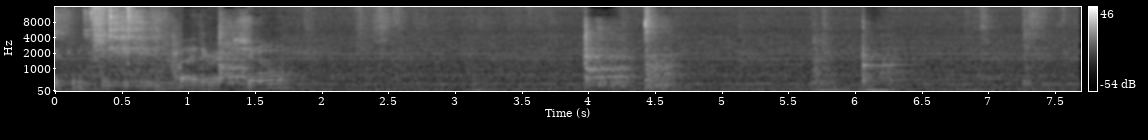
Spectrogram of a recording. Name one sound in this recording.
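A heavy frame clunks and knocks as a man handles it.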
